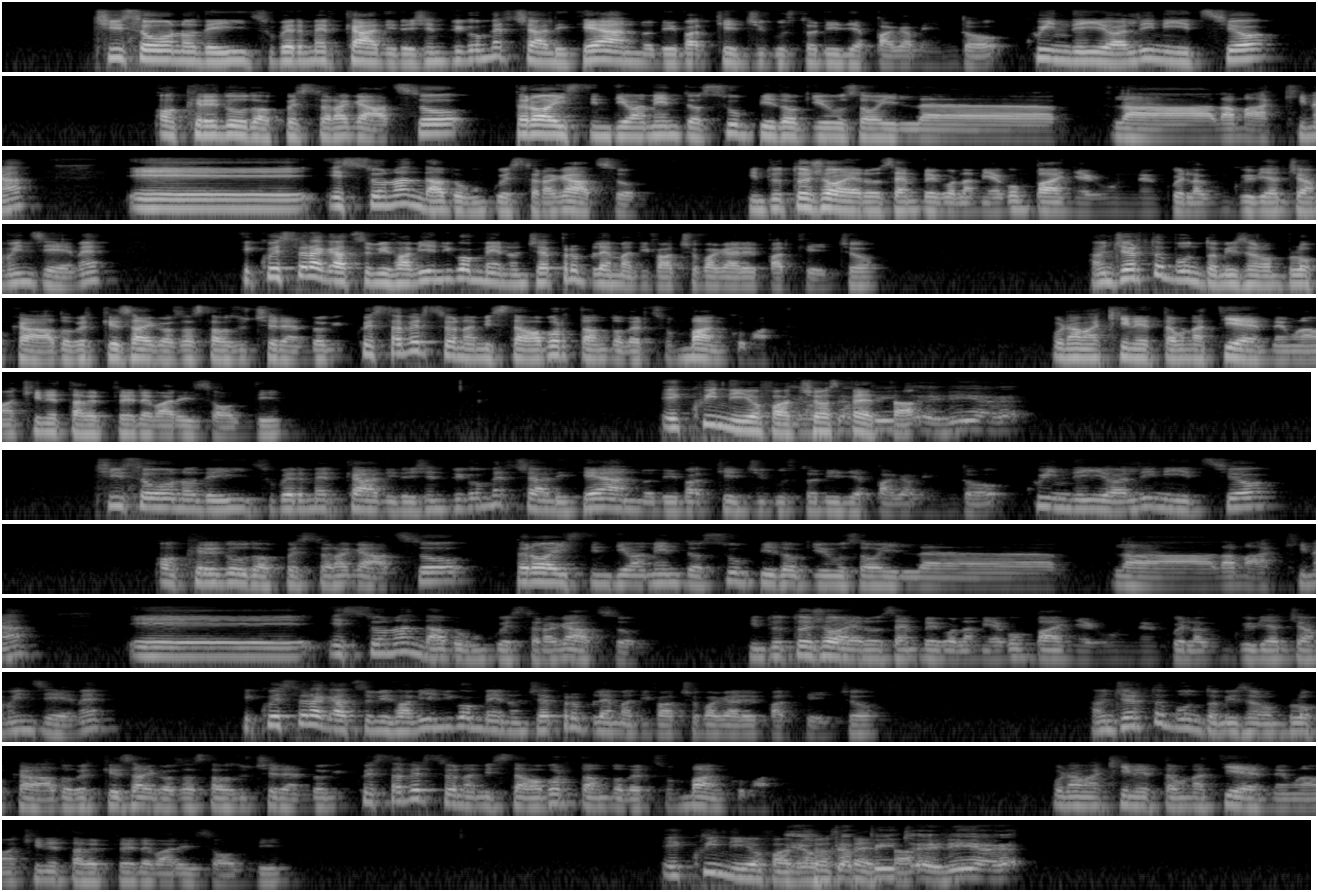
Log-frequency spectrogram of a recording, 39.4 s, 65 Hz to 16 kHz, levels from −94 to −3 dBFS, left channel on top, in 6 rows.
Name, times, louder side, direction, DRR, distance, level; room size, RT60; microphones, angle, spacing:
voice 1, 0.5-6.4 7.3-8.9 9.1-11.8 12.1-13.3 13.8-16.3 16.9-18.7 19.0-20.2 20.9-24.1 25.2-29.9 31.5-34.2 36.2-37.4, left 7 dB, 55° left, 0.4 m, -35 dB
voice 2, 36.8-37.9, right 5 dB, 55° right, 0.5 m, -40 dB
4.2 x 2.5 x 3.1 m
head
